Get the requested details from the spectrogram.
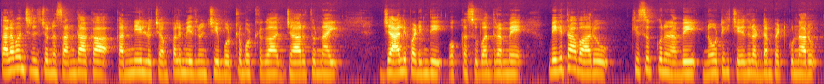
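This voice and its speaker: A woman narrating a novel in a steady, even storytelling manner. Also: mid-range voice, a little fast.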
